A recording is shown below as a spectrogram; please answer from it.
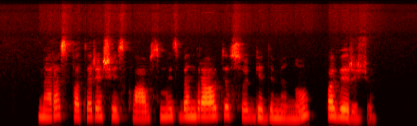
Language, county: Lithuanian, Kaunas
